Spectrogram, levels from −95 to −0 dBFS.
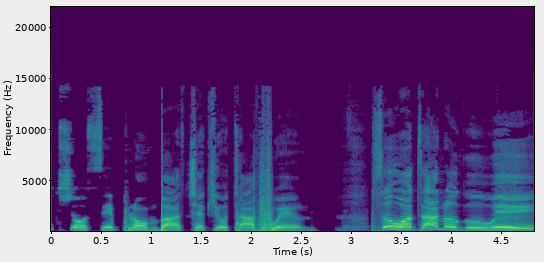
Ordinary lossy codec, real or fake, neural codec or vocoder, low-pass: MP3, 64 kbps; real; none; 14.4 kHz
